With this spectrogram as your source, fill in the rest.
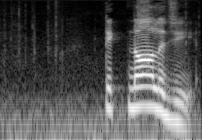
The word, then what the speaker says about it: technology: Technology. How many syllables do we have here? Technology. This is the ending. So I leave one, then I go to the next, and I pronounce this as technology.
